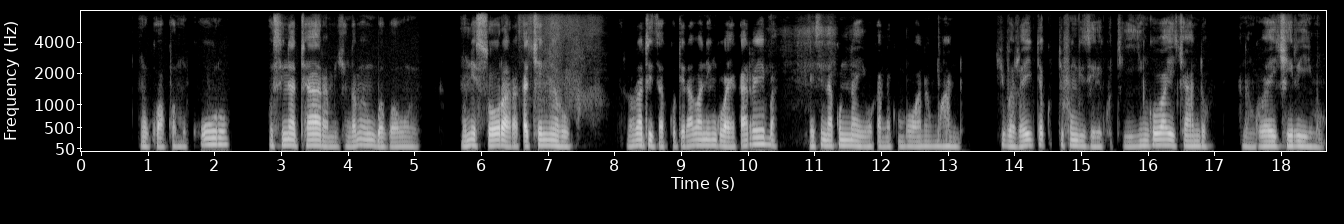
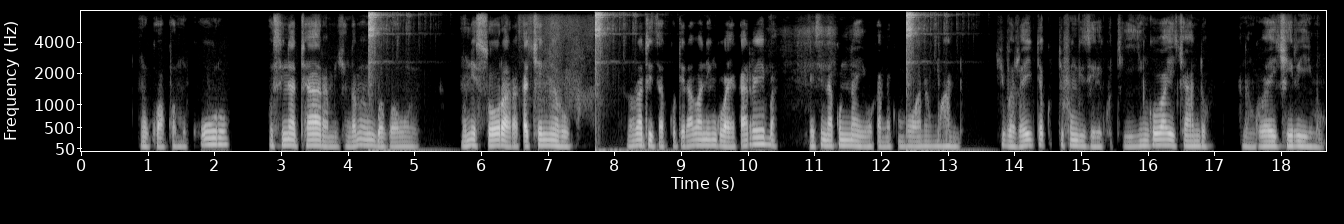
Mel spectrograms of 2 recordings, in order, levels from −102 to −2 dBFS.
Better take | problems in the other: first | background sound (Tambourine); 2 dB below the speech

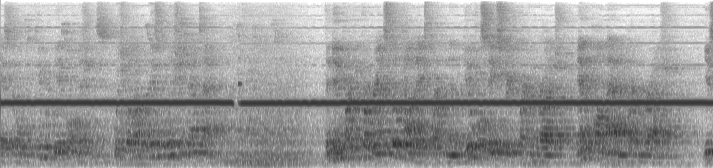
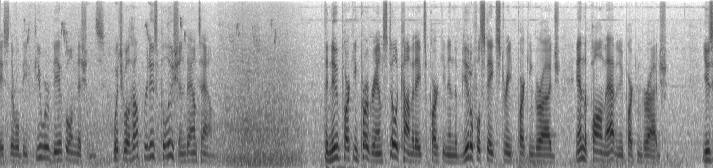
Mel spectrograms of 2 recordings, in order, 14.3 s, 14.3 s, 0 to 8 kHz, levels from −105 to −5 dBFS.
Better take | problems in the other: second | background sound (Wind instrument, woodwind instrument); 5 dB above the speech // room echo; dies away in 1.9 s

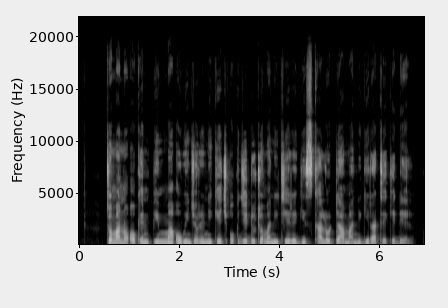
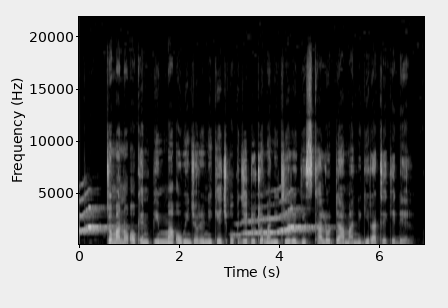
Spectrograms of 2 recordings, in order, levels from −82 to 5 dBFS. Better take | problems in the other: first | background sound (Bird); 5 dB below the speech

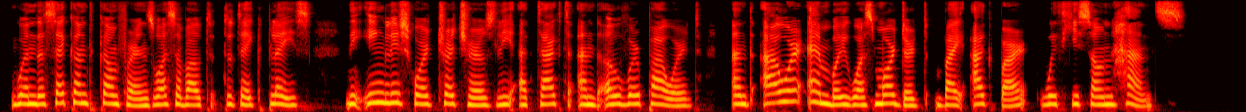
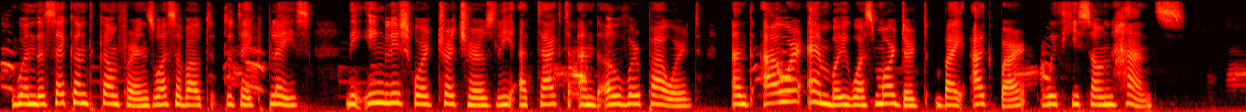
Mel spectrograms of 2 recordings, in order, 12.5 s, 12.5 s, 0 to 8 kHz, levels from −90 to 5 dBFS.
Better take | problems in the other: first | background sound (Fowl); 17 dB below the speech

